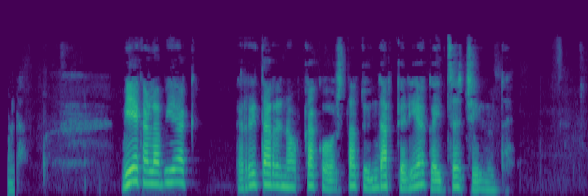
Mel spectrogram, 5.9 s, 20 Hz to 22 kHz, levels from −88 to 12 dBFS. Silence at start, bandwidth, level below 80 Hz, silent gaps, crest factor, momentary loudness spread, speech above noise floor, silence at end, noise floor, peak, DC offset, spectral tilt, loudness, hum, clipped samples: 0.05 s; 11.5 kHz; -72 dBFS; none; 22 dB; 15 LU; 39 dB; 0.8 s; -61 dBFS; -2 dBFS; under 0.1%; -5 dB/octave; -22 LUFS; none; under 0.1%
